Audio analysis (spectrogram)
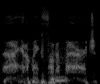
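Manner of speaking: scheming whisper to yourself; very soft whispered thought; hushed aside. Acted. Secret inner thought, same skit.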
